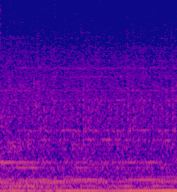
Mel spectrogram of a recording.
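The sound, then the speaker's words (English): Steady rain falling, a continuous soft hiss of many small drops with a low hum beneath, even in level throughout and with no voices. “Just the same rain, over and over again.”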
